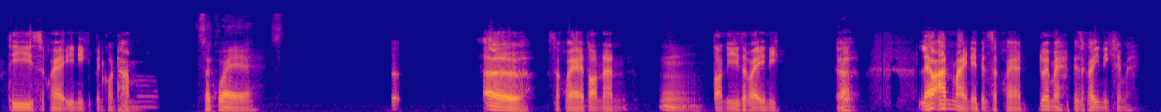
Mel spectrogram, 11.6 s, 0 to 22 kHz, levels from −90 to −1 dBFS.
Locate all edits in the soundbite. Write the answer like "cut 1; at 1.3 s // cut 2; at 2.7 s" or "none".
none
